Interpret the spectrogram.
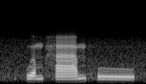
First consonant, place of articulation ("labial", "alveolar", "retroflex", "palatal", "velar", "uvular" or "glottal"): velar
